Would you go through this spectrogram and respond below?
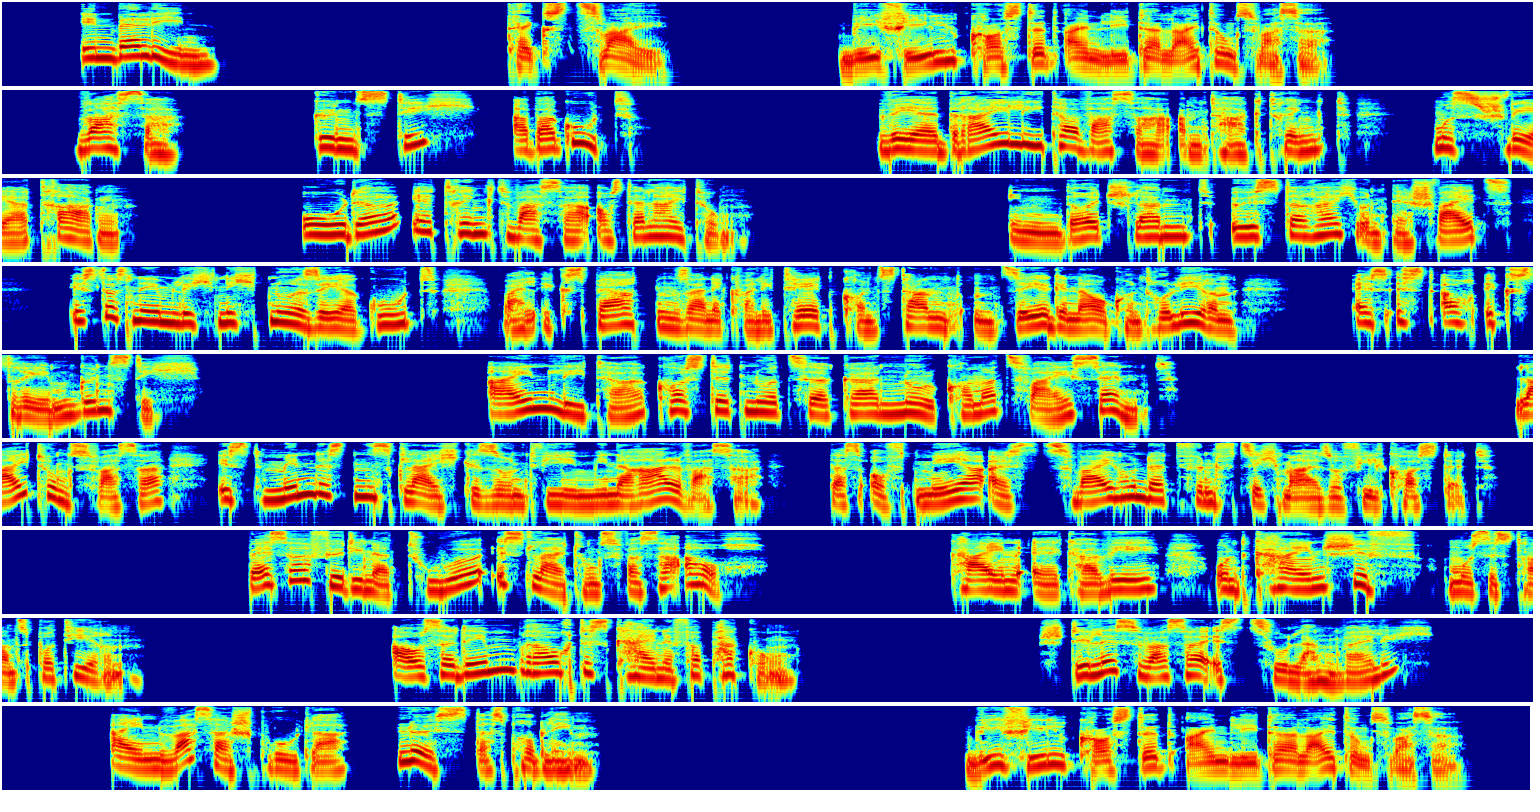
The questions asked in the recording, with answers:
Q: Wie viel kostet ein Liter Leitungswasser?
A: Ein Liter kostet circa 0,2 Cent.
